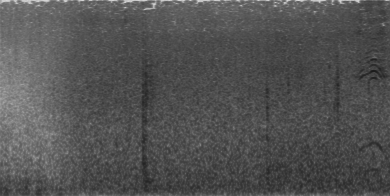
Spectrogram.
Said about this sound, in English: I've never seen waves this size before.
